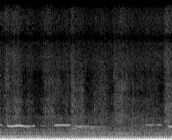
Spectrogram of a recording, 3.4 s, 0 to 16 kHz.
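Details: BMW 3 Series E90 with hydraulic power steering, cold winter (December): steady high squeal around 1.8 kHz coming and going in short stretches over low idle rumble, from the steering column when turning the wheel; owner suspects a rubber part, power steering fluid full, no leaks.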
